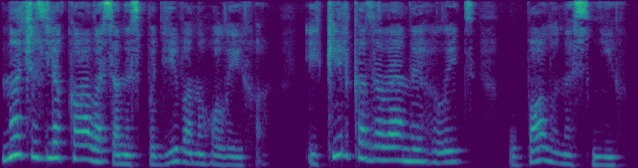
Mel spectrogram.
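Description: Lively intonation in plain reading aloud

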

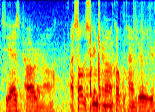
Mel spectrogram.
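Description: A man speaks at a fast pace with a medium pitch and ordinary pitch variation. Faint background noise can be heard.

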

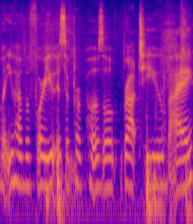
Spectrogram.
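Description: A woman keeps a moderate speed, with noticeable background noise present. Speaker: school board committee chair. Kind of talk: committee meeting chairing.

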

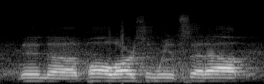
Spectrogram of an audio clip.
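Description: A man talks with light background noise behind him and noticeable echo from the room. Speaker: basketball coach. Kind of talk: interview answer. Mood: relaxed, storytelling, amused. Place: bar. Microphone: handheld.

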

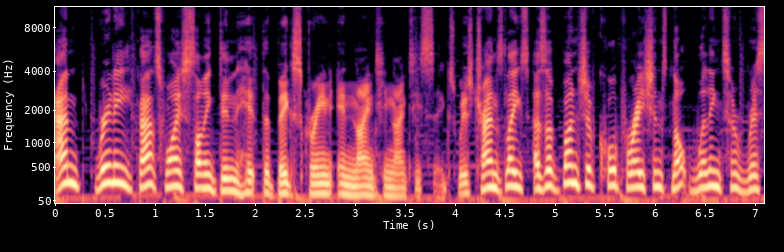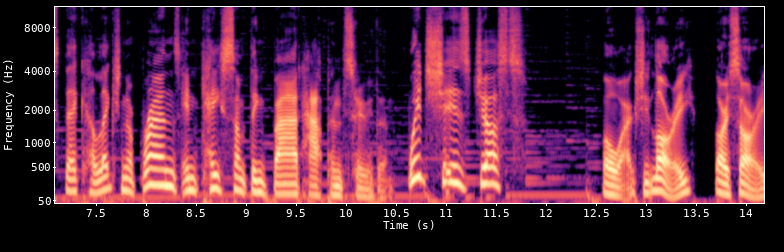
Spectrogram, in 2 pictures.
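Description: Faint music plays behind a man speaking at a high pitch, the sound dry with no echo. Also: moderate pace. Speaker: presenter. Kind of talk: documentary narration to camera. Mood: comic flustered aside. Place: hall. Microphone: lapel.

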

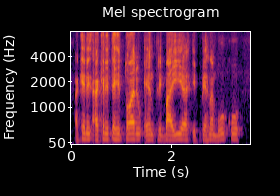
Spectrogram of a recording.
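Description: A man talks in an ordinary speaking voice, fairly high in pitch and at a moderate speed. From Brazil, Rio de Janeiro. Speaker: journalist and author. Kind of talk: interview. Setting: video call. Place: home room. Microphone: video call.

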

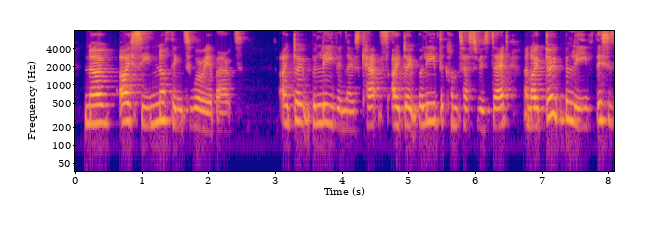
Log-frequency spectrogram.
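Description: Reading aloud in a natural voice, set against a quiet background

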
